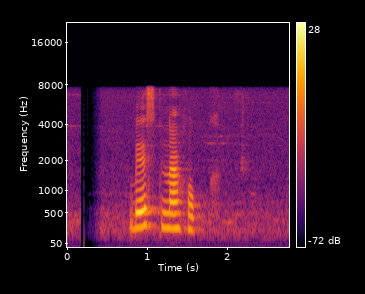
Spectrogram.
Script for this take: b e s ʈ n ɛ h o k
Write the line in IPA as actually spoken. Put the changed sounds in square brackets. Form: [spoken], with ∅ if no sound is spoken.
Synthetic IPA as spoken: b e s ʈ n [a] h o k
